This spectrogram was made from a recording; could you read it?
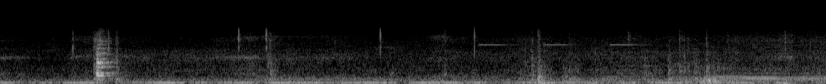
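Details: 2012 Nissan Armada power liftgate after repair (a bolt had vibrated out and was refitted): a low, even actuator motor hum runs smoothly with no clicking or grinding; the liftgate now powers normally.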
